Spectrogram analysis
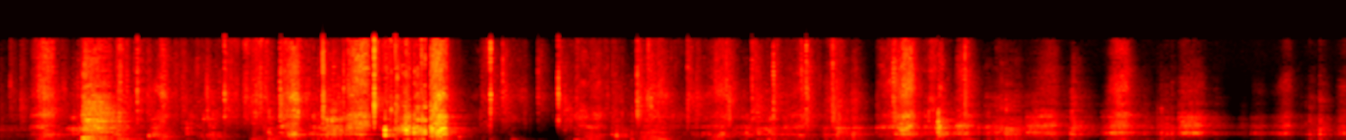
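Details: Pet English Bulldog Enzo pawing at a bag of mandarins, giving rough snorting grunts and low growly rumbles, loudest early on, then steadier low grumbling with some rustling.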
